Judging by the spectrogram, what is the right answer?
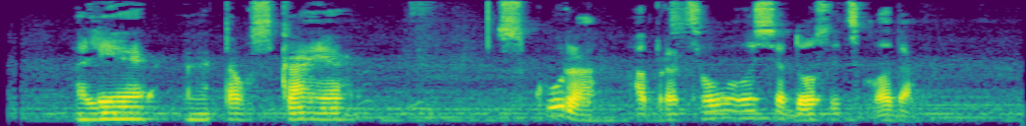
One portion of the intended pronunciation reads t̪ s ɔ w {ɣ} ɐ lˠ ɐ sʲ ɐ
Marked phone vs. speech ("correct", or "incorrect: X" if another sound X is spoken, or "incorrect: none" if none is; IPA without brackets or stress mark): incorrect: v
